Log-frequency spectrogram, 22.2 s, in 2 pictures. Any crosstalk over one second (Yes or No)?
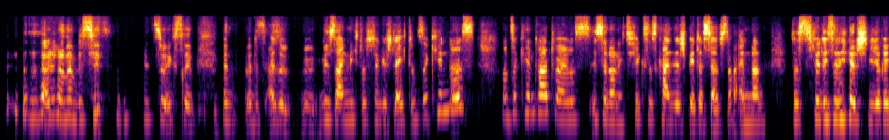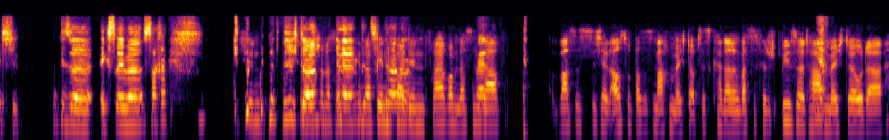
Yes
